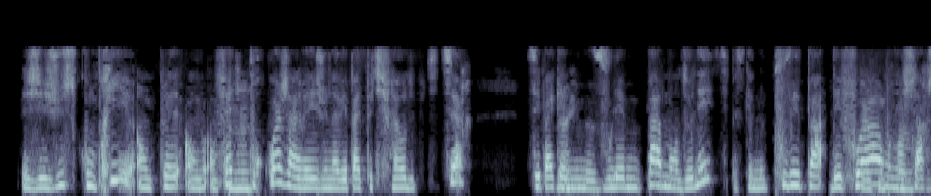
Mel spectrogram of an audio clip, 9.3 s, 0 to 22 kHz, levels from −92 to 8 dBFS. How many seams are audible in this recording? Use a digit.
2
